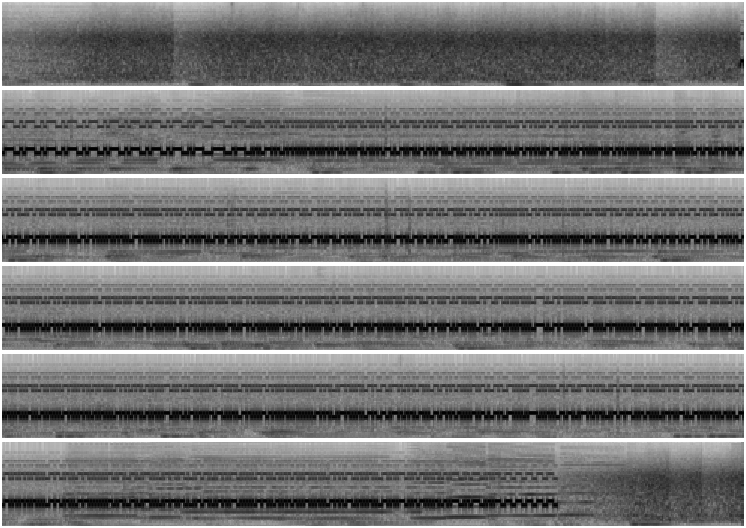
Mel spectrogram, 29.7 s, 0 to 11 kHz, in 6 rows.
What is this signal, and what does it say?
NAVTEX (SITOR-B), 100 baud, 170 Hz shift, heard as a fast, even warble, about 910 Hz centre, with static crashes. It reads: 33218 76582 78474 19571 39400 72728 91079 74903 07579 91884 31373 84547 16161 26269 44696 46443 04832 70400 50981 42950 85243 09367 41552 34686 26380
